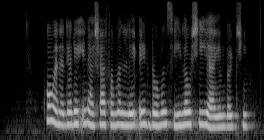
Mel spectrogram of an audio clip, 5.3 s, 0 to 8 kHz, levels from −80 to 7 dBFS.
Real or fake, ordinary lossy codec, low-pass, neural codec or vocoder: fake; none; none; codec, 16 kHz, 2 kbps, FreqCodec, smaller model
